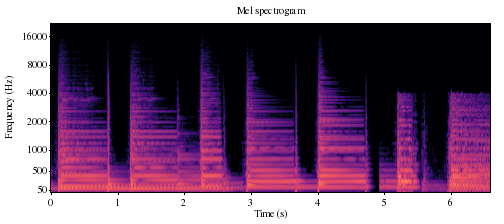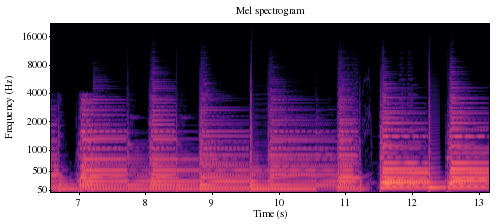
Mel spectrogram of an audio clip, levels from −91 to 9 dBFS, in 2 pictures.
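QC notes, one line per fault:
4.75–4.94 s, call audio freeze: the music stalls for about 170 ms, the last sound carried on and fading, with roughly 80 ms of silence at its tail. This is likely packets held up in transit and the jitter buffer running dry. Playback then resumes where it stopped, so a gap is inserted and nothing is lost.
4.98–5.01 s and 5.17–5.21 s, short concealed packet loss: about 40 ms and then 20 ms of audio never reached the decoder in time. The receiver papered over each hole by extending the preceding sound and blending back, heard as brief smears, with the delay shortening by around 30 ms at the first.
5.20–7.30 s, call bitrate drop: the encoder was pushed from 96 kbps down to 8 kbps, sitting at the bottom for about 2 s. At that rate Opus codes coarsely and narrows the audio band from 20 kHz to 4 kHz, so the music turns muffled and rough.
5.45–5.70 s, jitter buffer slow-down: to rebuild its reserve, the receiver repeated single pitch periods over and over, adding 51 ms. 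The music plays at 83% speed with the pitch unchanged, so sustained sounds stretch out.
11.24–11.48 s and 12.02–12.50 s, jitter buffer speed-up: with too much audio queued, the receiver cut short slices of a pitch period or so, removing roughly 40 ms in each stretch. The music runs at 114% and then 107% speed at the same pitch, so the tempo briefly hurries.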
